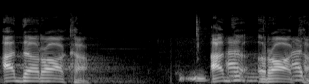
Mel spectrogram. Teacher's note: রার উপরে ফাতহা full mouth letter ফুল mouth আর রা লম্বা বিকজ অফ আলিফ মাদ্দা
